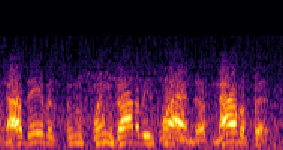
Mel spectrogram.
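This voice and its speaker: A high-pitched American man gives live baseball play-by-play. The sound is an old 1960s AM radio broadcast from a stadium booth, with clear noise behind him. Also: lively intonation, moderate pace. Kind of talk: live radio sports commentary.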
